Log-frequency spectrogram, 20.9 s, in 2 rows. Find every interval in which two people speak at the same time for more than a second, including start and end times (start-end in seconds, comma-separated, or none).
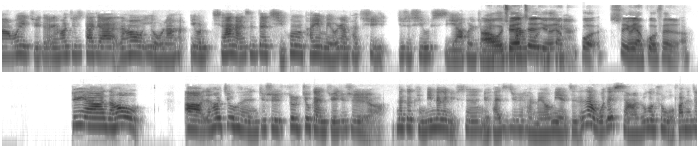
7.1-8.7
